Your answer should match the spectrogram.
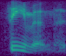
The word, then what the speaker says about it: Thiemann: And my last name's actually pronounced Thiemann. It's German.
